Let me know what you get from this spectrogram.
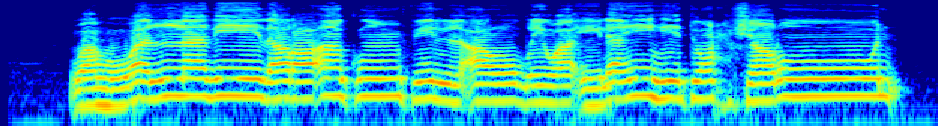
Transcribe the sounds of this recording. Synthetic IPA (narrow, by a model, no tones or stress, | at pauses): wʔaɦʊwalːaðiːðɑɾˤɑʔakʊmfɪlʔɑɾˤd̪ˤɨwaʔɪlajhɪt̪ʊħʃɑɾˤuːn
